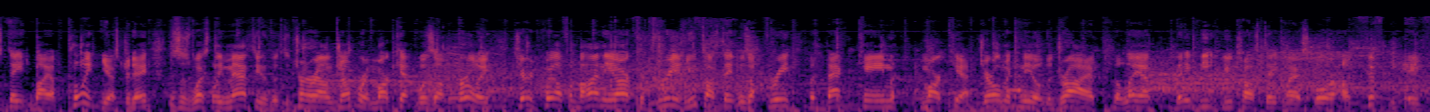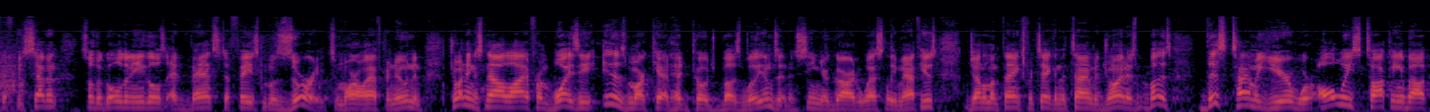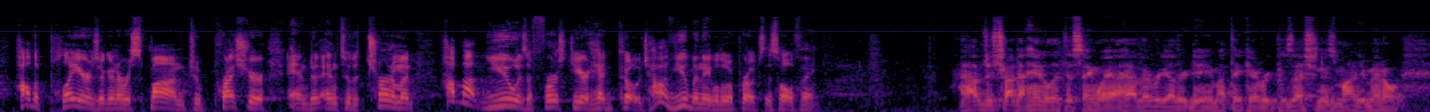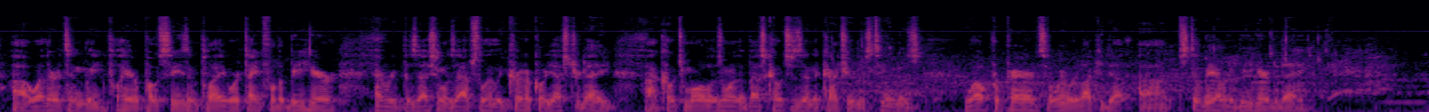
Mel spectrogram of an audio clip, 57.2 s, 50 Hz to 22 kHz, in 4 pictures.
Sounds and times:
Speech: 0.0s - 36.8s, 38.2s - 56.1s.

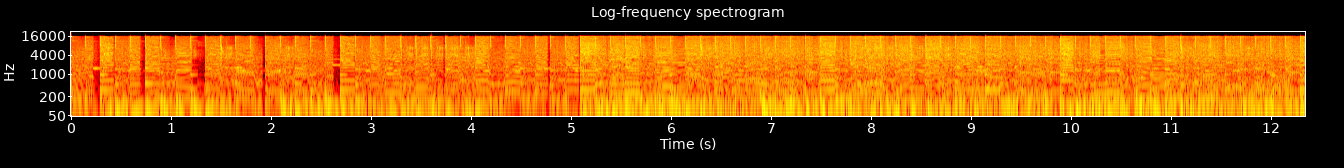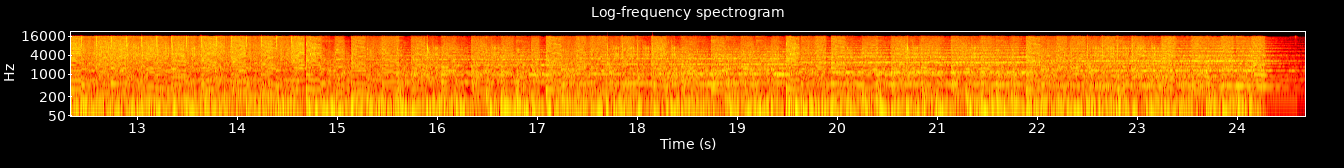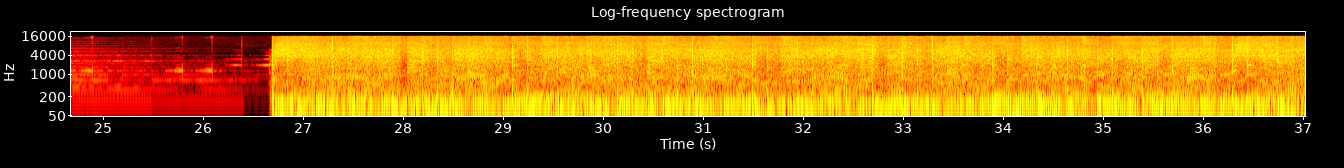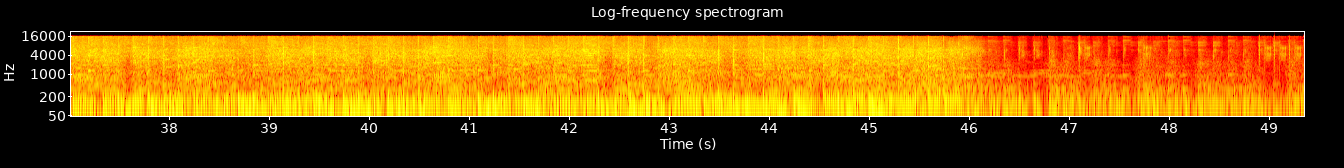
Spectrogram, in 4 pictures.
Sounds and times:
Music: 0.0s - 49.3s.

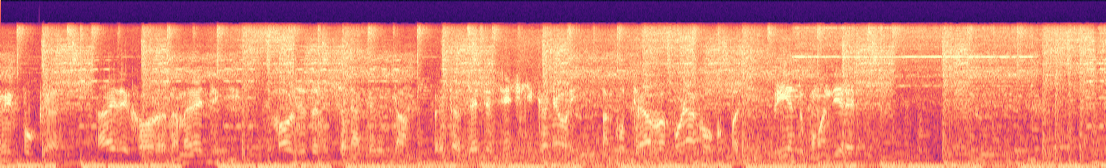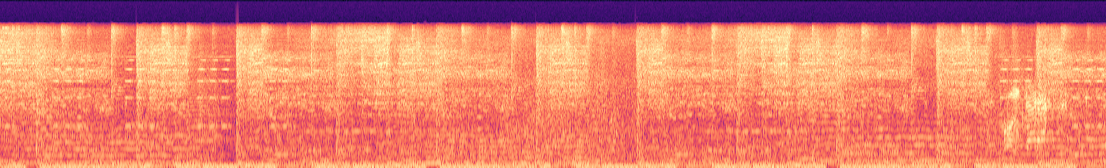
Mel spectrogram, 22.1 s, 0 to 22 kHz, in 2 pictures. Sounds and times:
Speech: 0.0s - 8.6s, 21.0s - 21.8s
Music: 0.0s - 22.1s.

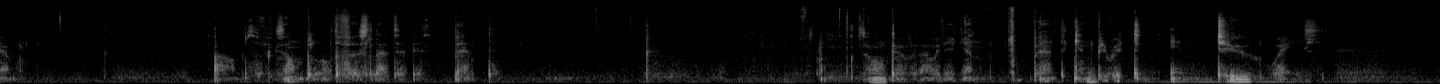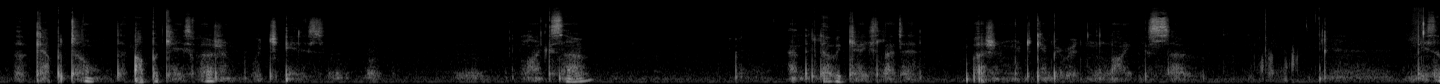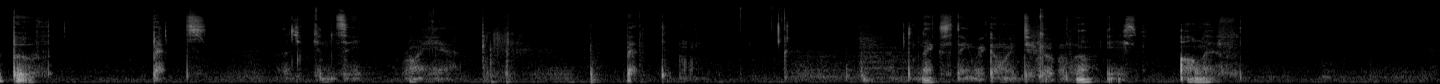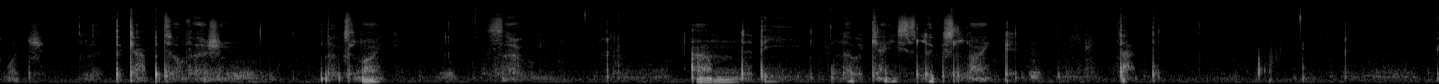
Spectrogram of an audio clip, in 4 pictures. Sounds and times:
Whispering: 0.0s - 0.3s, 2.1s - 5.0s, 8.5s - 13.3s, 14.5s - 17.9s, 19.1s - 20.4s, 22.3s - 26.4s, 28.5s - 29.4s, 30.3s - 30.9s, 31.6s - 33.4s, 35.0s - 35.8s, 37.8s - 41.3s, 43.2s - 48.7s, 50.1s - 53.7s, 54.4s - 54.8s.

